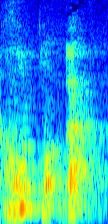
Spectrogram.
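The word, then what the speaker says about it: خُطبة: Knya baris kasrah. Kalau khannya baris dammah. Khutbah itu artinya apa?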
